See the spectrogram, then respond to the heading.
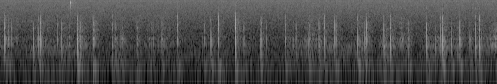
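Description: Long nails tap and scratch the top of the lid of a closed, hollow red and black rigid cardboard gift box. The result is a rapid, uneven run of short, dry, hollow taps with a midrange body that die away almost instantly, with faint scratching between them.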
